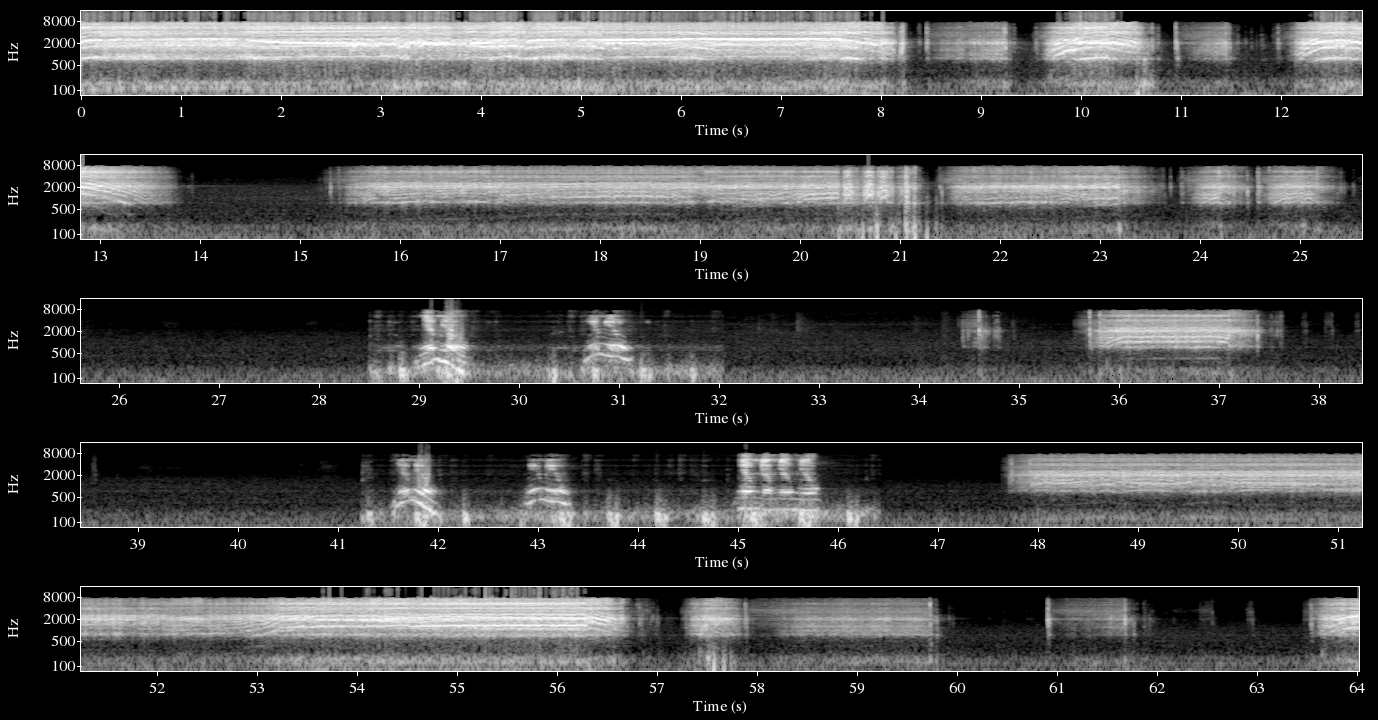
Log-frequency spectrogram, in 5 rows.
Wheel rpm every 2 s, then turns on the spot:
210, 200, 210, 190, 40, 30, 50, 10, 70, 70, 40, 50, 20, 0, 0, 0, 0, 10, 40, 0, 0, 0, 0, 0, 60, 70, 100, 160, 50, 30, 10, 20.
10-12 56-60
